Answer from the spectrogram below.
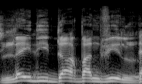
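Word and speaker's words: Lady D'Arbanville: En Cat Stevens met Lady Bardanville. Zeg ik dat goed? – Lady Darbanville. – Darbanville, juist, ja.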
